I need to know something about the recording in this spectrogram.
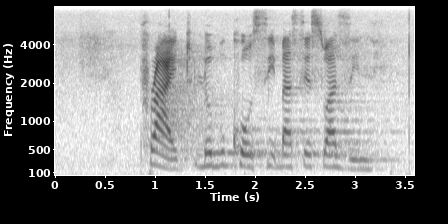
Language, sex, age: Zulu, female, 20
